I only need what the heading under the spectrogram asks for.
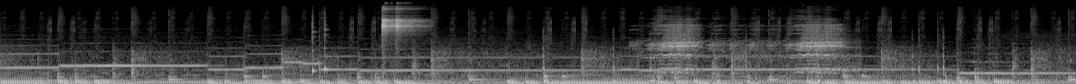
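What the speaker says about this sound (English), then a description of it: "villagers can herd sheep or hunt deer for food" Sheep bleat in Age of Empires 2 over steady game music, with a couple of short bleats standing out clearly around the middle and a brief higher cry earlier, heard alone without talk.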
